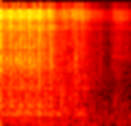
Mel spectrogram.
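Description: Sewing machine top stitching through thick glow-in-the-dark vinyl during a bag-making session, a rapid steady mechanical stitching rattle that fades slightly toward the end, close and alone.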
